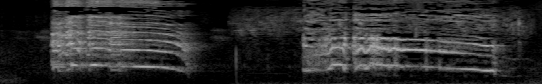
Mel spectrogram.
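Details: Heritage chicken rooster crowing twice: two long, bright crows of over a second each, the first sliding downward at its end, the second sustained and slightly wavering before dropping away.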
